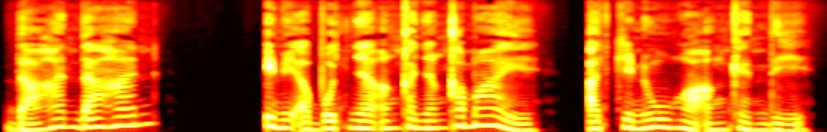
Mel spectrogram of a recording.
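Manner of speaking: ordinary delivery, nothing marked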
